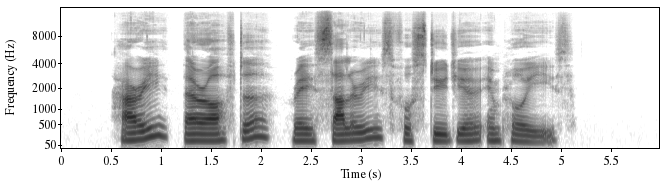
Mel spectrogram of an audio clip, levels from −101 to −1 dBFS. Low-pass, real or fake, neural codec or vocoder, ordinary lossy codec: 14.4 kHz; real; none; none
